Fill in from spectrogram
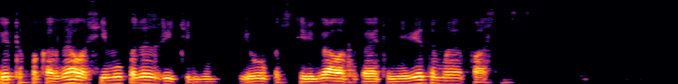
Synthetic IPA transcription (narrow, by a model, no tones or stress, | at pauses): ɛt̪əpəkɐzɑlˠəsʲjɪmupəd̪ɐzɾʲitʲɪlʲnɨm | jɪvopət̪sʲt̪ʲɪɾʲɪɡɑlˠəkɐkajət̪ənʲɪvʲed̪əməjəɐpasnəsʲtʲ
